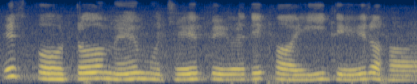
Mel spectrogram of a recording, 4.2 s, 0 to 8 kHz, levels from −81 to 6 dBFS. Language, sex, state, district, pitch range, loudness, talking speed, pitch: Hindi, female, Madhya Pradesh, Katni, 185-205 Hz, -15 LUFS, 115 wpm, 195 Hz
